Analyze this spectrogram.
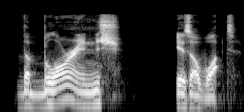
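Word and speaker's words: Blorenge: A rare example of a word that rhymes with orange. The blange is a what?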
